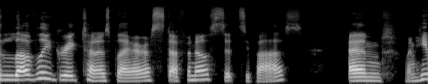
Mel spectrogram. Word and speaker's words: Tsitsipas: Greek tennis player, Stefanos Tsitsipas. And when he pronounces his name, somehow he pronounces that T at the start of his last name.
